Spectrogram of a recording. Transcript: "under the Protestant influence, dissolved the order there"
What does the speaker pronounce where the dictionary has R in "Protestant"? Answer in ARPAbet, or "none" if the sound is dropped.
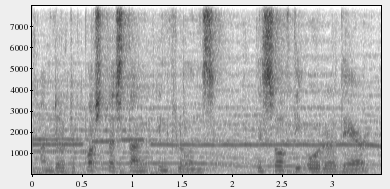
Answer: none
